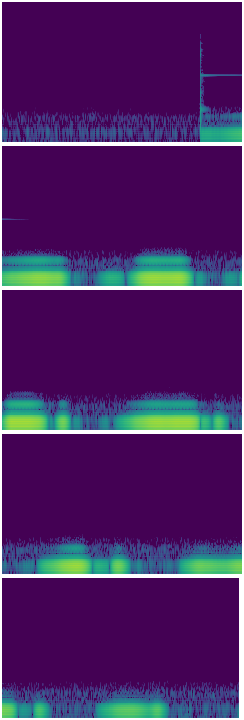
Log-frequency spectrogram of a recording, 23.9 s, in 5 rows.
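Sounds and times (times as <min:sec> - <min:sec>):
tuning fork strike: 0:04.0 - 0:14.3, 0:17.9 - 0:20.4, 0:21.1 - 0:23.0
136.1 Hz tuning fork hum: 0:04.0 - 0:23.9.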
